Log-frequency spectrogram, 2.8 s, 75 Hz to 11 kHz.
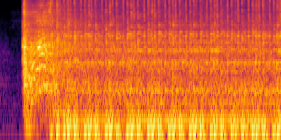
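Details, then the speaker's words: John Deere X300 twin-cylinder lawn tractor, previously crank-no-start, cranked after flooding with gasoline and no choke: a brief crank, then it catches and settles into a smooth, regular low chug. Normal start and idle; spark present on both cylinders. "It's most likely going to start up and run because we did flood this thing with a whole bunch of gasoline. I'm going to go ahead and I'm just going to let it idle."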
